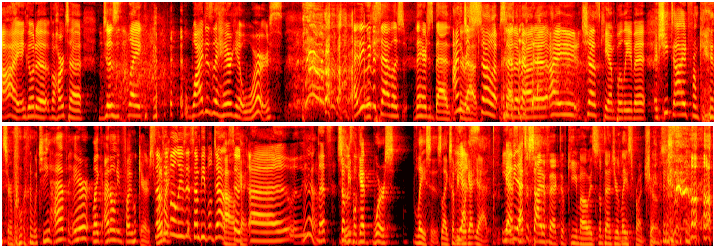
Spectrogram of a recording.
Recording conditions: live audience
